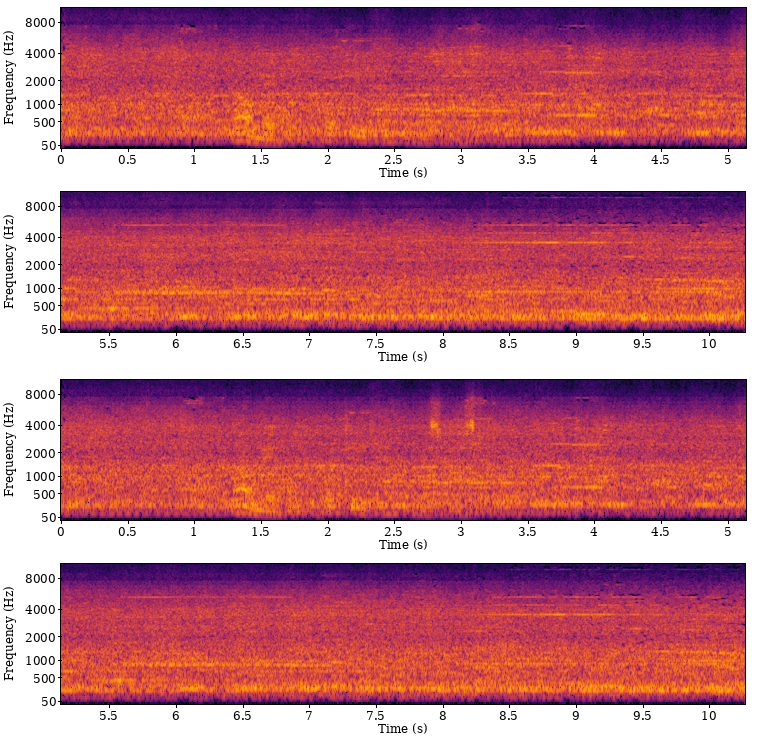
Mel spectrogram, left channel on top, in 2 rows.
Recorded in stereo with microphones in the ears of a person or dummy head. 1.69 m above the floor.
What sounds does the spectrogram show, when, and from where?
1.3 s a man speaking: 5° left (ahead or behind), 2.5 m; by 3.3 s 40° right (ahead or behind), 3.5 m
